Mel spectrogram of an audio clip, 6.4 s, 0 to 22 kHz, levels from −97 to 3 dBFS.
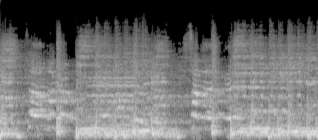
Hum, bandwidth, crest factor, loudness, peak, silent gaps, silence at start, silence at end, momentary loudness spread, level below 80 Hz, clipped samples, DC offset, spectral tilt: none; 11.5 kHz; 12 dB; -14 LUFS; -2 dBFS; none; 0 s; 0 s; 4 LU; -38 dBFS; under 0.1%; under 0.1%; -6 dB/octave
